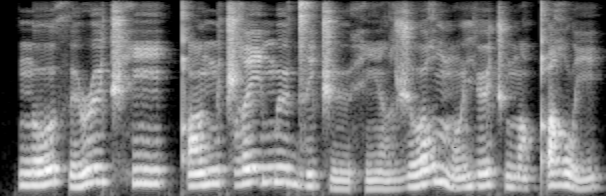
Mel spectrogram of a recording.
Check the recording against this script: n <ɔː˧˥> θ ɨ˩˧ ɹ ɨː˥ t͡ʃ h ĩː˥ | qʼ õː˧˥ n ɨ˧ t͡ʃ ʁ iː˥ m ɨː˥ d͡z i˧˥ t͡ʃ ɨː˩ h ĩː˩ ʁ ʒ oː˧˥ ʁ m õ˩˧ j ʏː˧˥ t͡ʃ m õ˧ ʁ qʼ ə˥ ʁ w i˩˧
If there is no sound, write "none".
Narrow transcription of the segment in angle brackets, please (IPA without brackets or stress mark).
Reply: oː˧˥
